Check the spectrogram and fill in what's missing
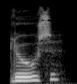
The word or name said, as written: låse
